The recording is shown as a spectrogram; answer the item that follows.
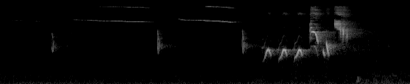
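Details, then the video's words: Common nightingale song from newly arrived birds: thin high drawn-out whistles, then a short burst of quick repeated notes rising into a sharp trill. "Słowik rdzawy i jego piękny śpiew"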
